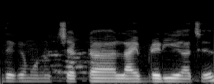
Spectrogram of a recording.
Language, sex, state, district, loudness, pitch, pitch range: Bengali, male, West Bengal, Paschim Medinipur, -20 LUFS, 145 Hz, 140-145 Hz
